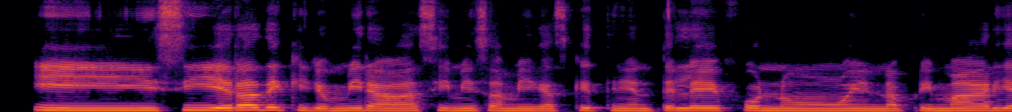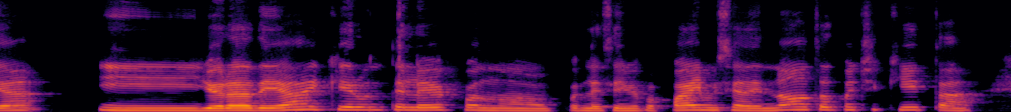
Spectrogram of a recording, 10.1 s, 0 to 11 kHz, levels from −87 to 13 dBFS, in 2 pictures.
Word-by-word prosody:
Y 220 Hz, -2 st, +2 dB
sí, 230 Hz, -1 st, +4 dB
era 240 Hz, +2 st, +7 dB
de 250 Hz, -1 st, +2 dB
que 235 Hz, -2 st, -7 dB
yo 200 Hz, -1 st, -1 dB
miraba 200 Hz, -1 st, 0 dB
así 205 Hz, +1 st, -6 dB
mis 205 Hz, +1 st, -4 dB
amigas 190 Hz, -2 st, -3 dB
que 225 Hz, -, -2 dB
tenían 195 Hz, -4 st, -5 dB
teléfono 200 Hz, -2 st, -1 dB
en 190 Hz, -1 st, -3 dB
la 190 Hz, 0 st, -4 dB
primaria 205 Hz, +3 st, -1 dB, 0.3 s
y 215 Hz, -3 st, -1 dB
yo 210 Hz, -, +7 dB
era 225 Hz, +1 st, +9 dB
de, 220 Hz, +1 st, +4 dB
¡ay, 280 Hz, +3 st, +1 dB
quiero 270 Hz, -3 st, 0 dB
un 260 Hz, 0 st, -9 dB
teléfono!. 240 Hz, -7 st, -2 dB
Pues 215 Hz, -1 st, -7 dB
le 195 Hz, -, 0 dB
decía 200 Hz, +2 st, -3 dB
a -, -, -2 dB
mi -, -, -3 dB
papá 220 Hz, +3 st, +1 dB
y -, -, +2 dB
me -, -, -2 dB
decía 230 Hz, -1 st, -1 dB
de 205 Hz, -, 0 dB
no, 245 Hz, +7 st, 0 dB
estás 265 Hz, -2 st, -4 dB
muy 270 Hz, -, -6 dB
chiquita, 250 Hz, -5 st, -6 dB
215 Hz, 225 wpm, -22 LUFS, 200-235 Hz, 0.3 s, era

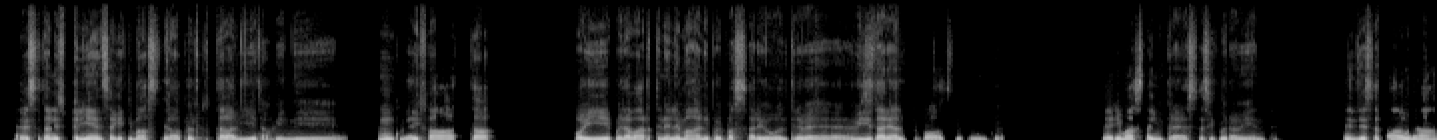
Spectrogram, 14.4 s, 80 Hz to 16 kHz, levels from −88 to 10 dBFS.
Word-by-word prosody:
È -, -, -1 dB
stata 90 Hz, -, -1 dB
un'esperienza 90 Hz, 0 st, +3 dB
che 85 Hz, -, 0 dB
ti -, -, -8 dB
basterà 80 Hz, 0 st, -2 dB
per -, -, -2 dB
tutta 85 Hz, -, -4 dB
la 85 Hz, -2 st, +4 dB
vita, 75 Hz, +1 st, -1 dB
quindi 75 Hz, -1 st, -4 dB, 0.4 s
comunque 85 Hz, -3 st, 0 dB
l'hai 85 Hz, +2 st, +3 dB
fatta, 90 Hz, +5 st, -1 dB, 0.8 s
puoi 80 Hz, 0 st, +5 dB
puoi 85 Hz, -, 0 dB
lavartene 85 Hz, +1 st, +1 dB
mani, 80 Hz, -1 st, +2 dB
puoi 80 Hz, -, 0 dB
passare 80 Hz, -1 st, -1 dB
oltre, 75 Hz, +1 st, +1 dB
beh, 75 Hz, 0 st, -1 dB
e 80 Hz, -, -2 dB
visitare 85 Hz, 0 st, +3 dB
altri 80 Hz, -2 st, -2 dB
posti -, -, -3 dB
comunque. 75 Hz, 0 st, -8 dB, 1.0 s
Ti -, -, -1 dB
è -, -, +5 dB
rimasta 90 Hz, 0 st, +2 dB
impressa 80 Hz, -3 st, -2 dB
sicuramente. 75 Hz, 0 st, -4 dB, 0.6 s
Quindi -, -, +1 dB
è 85 Hz, -, +7 dB
stata 90 Hz, -1 st, -4 dB
una 85 Hz, 0 st, +3 dB
80 Hz, 150 wpm, -23 LUFS, 80-85 Hz, 1.0 s, è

